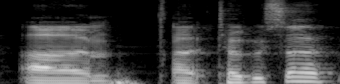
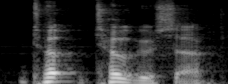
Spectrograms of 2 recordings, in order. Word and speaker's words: Togusa: I'm probably not pronouncing that the best way. I apologize. Togusa, yeah, Togusa.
